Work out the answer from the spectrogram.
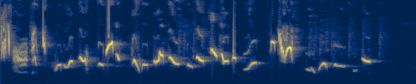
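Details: Eurasian blackcap song recorded for hunting callers: a fast run of short, varied warbled notes and slurred whistles, sliding up and down in a lively phrase lasting about four seconds, clean background with no other sounds.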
